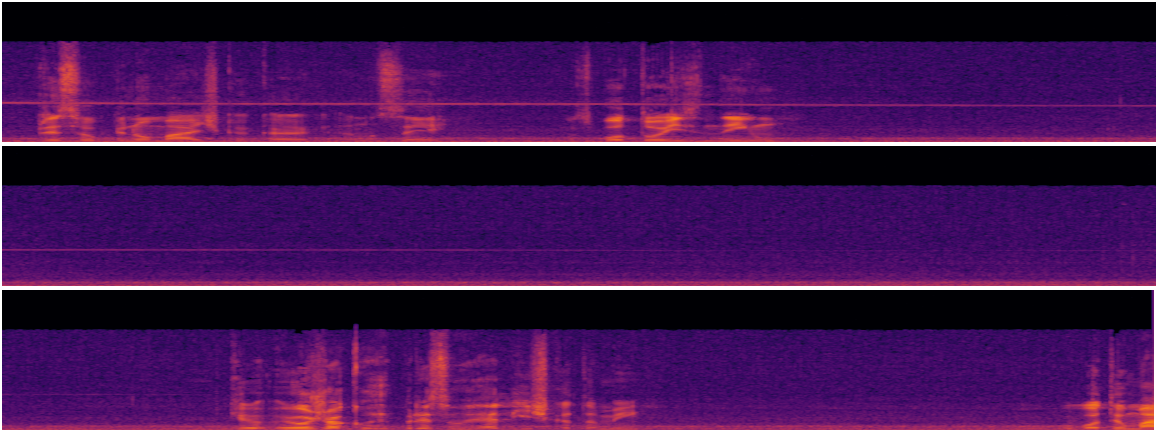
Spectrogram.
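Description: A truck engine hums low and steady.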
